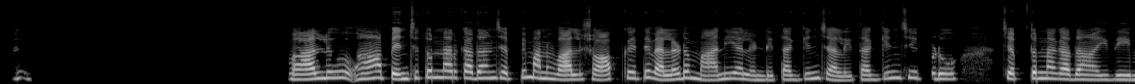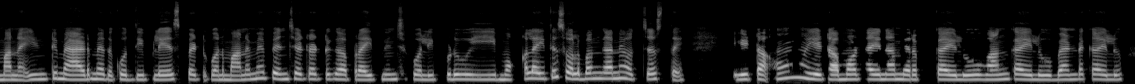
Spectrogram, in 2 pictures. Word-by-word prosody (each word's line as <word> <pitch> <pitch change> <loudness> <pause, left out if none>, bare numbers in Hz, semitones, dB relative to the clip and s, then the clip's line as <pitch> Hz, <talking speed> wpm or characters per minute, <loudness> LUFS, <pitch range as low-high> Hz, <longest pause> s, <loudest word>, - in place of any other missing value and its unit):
హ్మ్. 275 -1 -11 2.6
వాళ్ళు 250 +5 +5 0.3
ఆ! 270 - +3 0.2
పెంచుతున్నారు 305 +5 +2
కదా 290 0 +4
అని 300 - 0
చెప్పి 270 +2 -2
మనం 280 -2 +2
వాళ్ళ 220 +1 +4
షాప్‌కి 225 +5 0
అయితే 285 +3 -2
వెళ్ళడం 235 +7 +3
మానేయాలండి. 210 -1 -1
తగ్గించాలి. 220 -3 -2
తగ్గించి 275 +8 -2
ఇప్పుడు 255 -1 -2 0.6
చెప్తున్నా 275 +2 +2
గదా! 230 -1 +3 0.2
ఇది 215 0 -1 0.2
మన 210 0 0 0.2
ఇంటి 240 +3 -2
మేడ 220 -1 +3
మీద 235 -3 0
కొద్దిగ 220 -1 -2
ప్లేస్ 220 +2 -1
పెట్టుకొని 220 -1 -3
మనమే 230 +7 -1
పెంచేటట్టుగా 245 -1 0
ప్రయత్నించుకోలి. 230 +1 -2
ఇప్పుడు 230 +1 0 0.2
ఈ - - -4 0.2
మొక్కలైతే 265 +6 -1
సులభంగానే 270 +2 +2
ఒచ్చేస్తాయి. 245 -4 -5 0.6
ఈ - - +5
ట - - +6 0.2
ఆ! - - 0 0.3
ఈ - - +8
టమోటా 235 +1 +2
అయినా, 230 0 +2
మిరపకాయలు, 220 -1 +1 0.2
వంకాయలు, 225 -1 +1
బెండకాయలు 225 -1 -2
235 Hz, 115 wpm, -23 LUFS, 220-265 Hz, 2.6 s, ఈ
